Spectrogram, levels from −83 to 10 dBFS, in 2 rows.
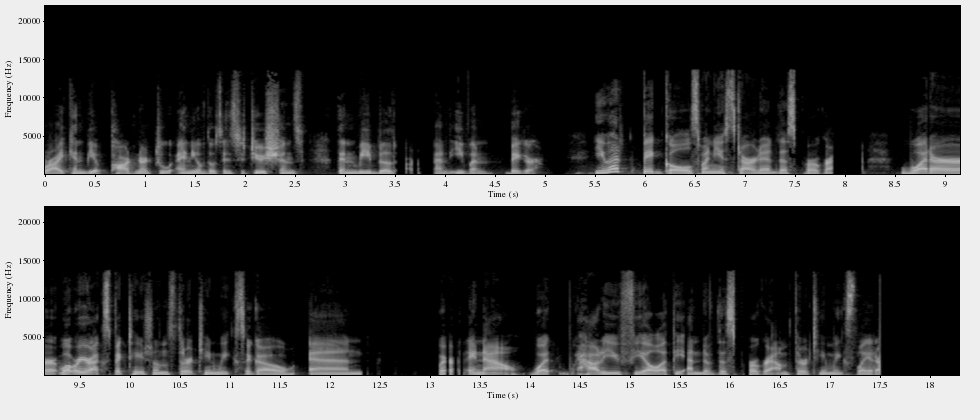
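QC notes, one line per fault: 3.49–3.91 s, 7.85–8.18 s, 12.29–13.39 s, 16.11–16.20 s: digital broadcast dropout. The receiver stopped getting usable frames and muted until clean data returned, so the speech fades out over 20 ms into silence and comes back further on, with the missing material gone. The first gap is several short holes adding up to 0.31 s (longest 144 ms). The second is one 0.29 s hole. The third scatters 0.6 s of silence across 1.06 s (longest 120 ms). The last is a brief 48 ms blink. All the losses fit whole 24 ms frames dropping out.
17.49 s: cut-off end. The final stretch of audio was never written out, so playback halts mid-sound at 17.49 s and falls straight to digital silence for the remaining 0.8 s. The speech has no natural decay or tail, just an abrupt stop, which is the signature of buffers lost at the end of capture rather than a fade or a closing pause.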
